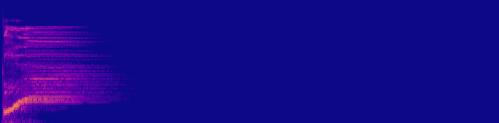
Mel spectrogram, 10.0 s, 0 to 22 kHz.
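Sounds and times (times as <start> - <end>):
funny ting tong sound: 0.0 - 2.3.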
